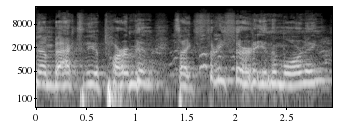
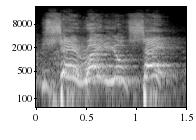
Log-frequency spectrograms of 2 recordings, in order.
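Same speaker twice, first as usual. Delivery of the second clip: high, indignant mock tirade; exasperated high-voiced telling-off; outraged roommate; 7 semitones higher than usual. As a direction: scold a prankster, voice pitched way up. Acted roommate snapping at prank.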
